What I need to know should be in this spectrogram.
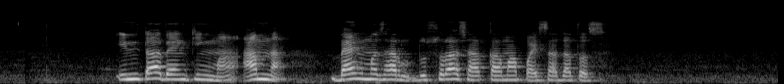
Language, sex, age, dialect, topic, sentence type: Marathi, male, 18-24, Northern Konkan, banking, statement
